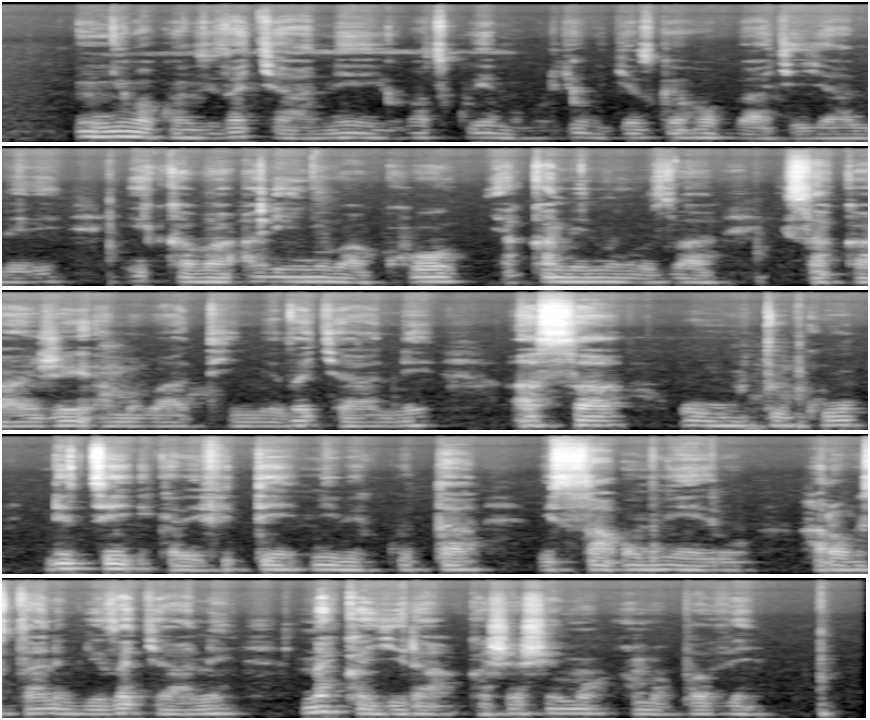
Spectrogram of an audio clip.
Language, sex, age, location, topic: Kinyarwanda, male, 18-24, Nyagatare, education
